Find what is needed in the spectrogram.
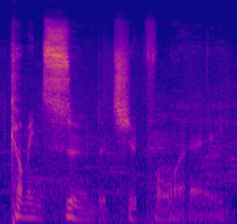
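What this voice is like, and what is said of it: Dramatic movie trailer announcer voice. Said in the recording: “Do your movie trailer voice. ... You do have a very good one. ... Perfect.”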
